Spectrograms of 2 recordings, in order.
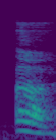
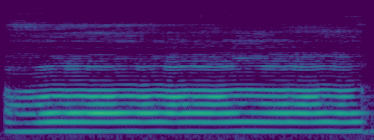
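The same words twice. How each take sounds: First: Short "uh" with a deliberate attack; conscious onset. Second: Sung, loud, sustained "ah" on one note; open sung "ah". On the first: Teacher showing how to begin the syllable, "uh" with a conscious onset. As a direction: push the start of "uh" on purpose. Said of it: "giving it a really conscious uh". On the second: Teacher showing a tricky syllable, open sung note. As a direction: hold an open "Uh" as a steady sung tone. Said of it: "ah is kind of a tricky syllable". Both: Shown as a demonstration.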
